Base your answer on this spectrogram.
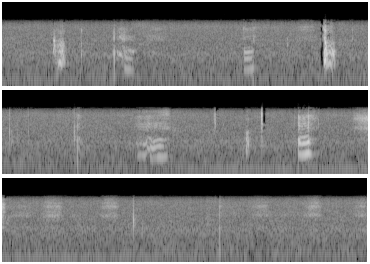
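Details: Smiling person with hiccups: small, sharp, repeated hiccup catches at an uneven pace, mixed with soft babbling and sniffs; hiccups.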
